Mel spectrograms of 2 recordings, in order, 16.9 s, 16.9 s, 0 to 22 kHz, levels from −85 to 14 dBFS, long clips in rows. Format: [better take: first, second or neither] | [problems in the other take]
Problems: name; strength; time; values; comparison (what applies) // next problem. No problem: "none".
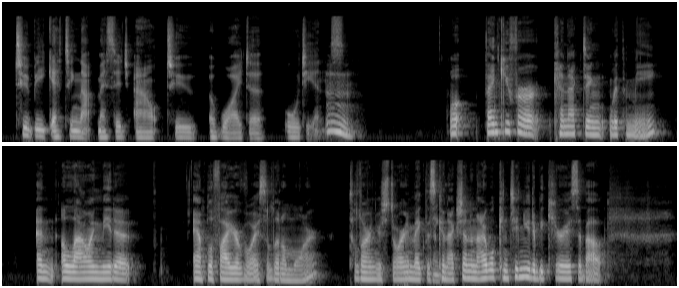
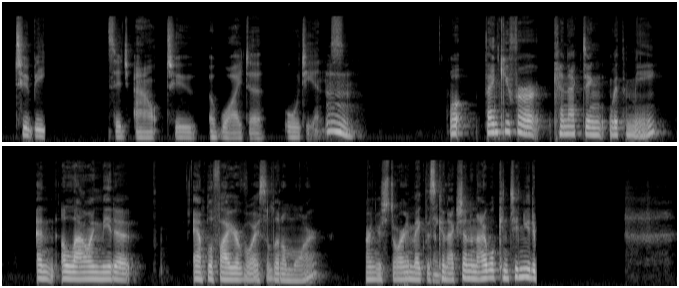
first | audio cutting out; at 0.5 s for 1 s, at 13 s and at 15 s for 1 s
